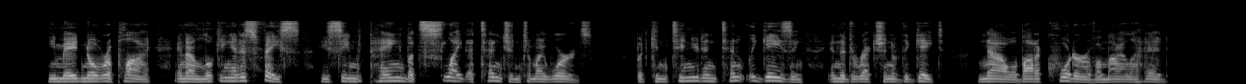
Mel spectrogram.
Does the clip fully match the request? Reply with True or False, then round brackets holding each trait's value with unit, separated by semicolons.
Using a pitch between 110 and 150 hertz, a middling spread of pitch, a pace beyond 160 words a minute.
True (135 Hz; 3.5 semitones; 180 wpm)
